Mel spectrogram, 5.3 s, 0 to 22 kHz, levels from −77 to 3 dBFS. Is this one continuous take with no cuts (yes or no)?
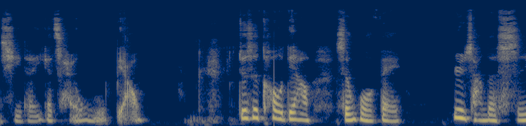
no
